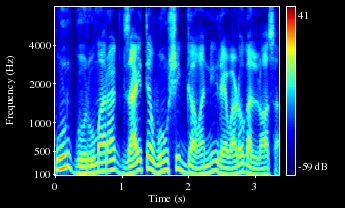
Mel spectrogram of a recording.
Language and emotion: Goan Konkani, neutral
